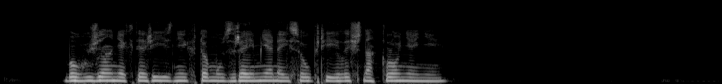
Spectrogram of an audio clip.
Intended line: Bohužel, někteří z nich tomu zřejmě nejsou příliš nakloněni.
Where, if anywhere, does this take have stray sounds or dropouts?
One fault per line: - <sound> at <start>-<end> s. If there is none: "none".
none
